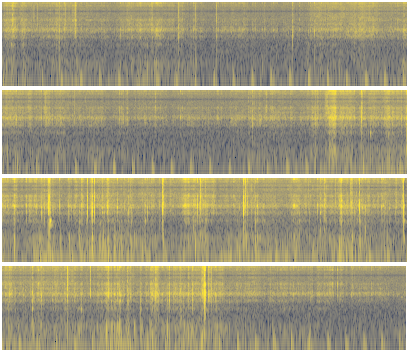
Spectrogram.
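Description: Telemark skis swishing through powder snow with wind on the microphone, louder from about halfway through. A faint regular ticking about twice a second in the first half, and several sharp knocks in the louder second half.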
